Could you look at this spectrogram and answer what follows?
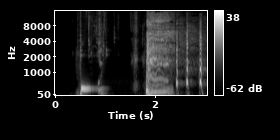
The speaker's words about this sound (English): Did you just start drinking? That was me opening a bottle of Old Elk.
